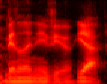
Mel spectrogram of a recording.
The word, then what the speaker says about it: Villeneuve: Villeneuve, yeah, which is great.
